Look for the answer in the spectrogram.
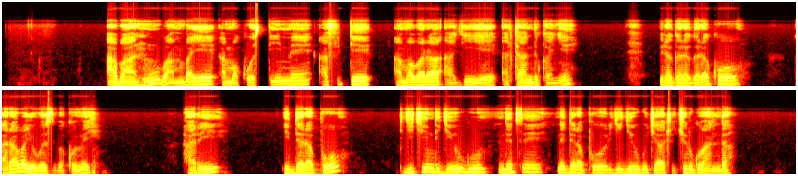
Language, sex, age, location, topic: Kinyarwanda, male, 25-35, Nyagatare, government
